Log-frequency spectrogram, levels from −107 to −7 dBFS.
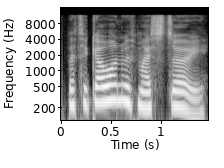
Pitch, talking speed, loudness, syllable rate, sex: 215 Hz, 285 wpm, -15 LUFS, 5.9 syllables/s, female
